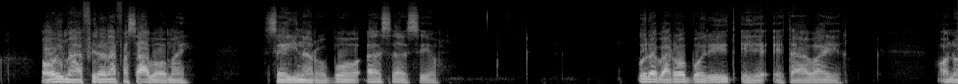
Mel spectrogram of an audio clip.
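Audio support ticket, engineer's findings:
Hard clipping on speech peaks at 0.43–1.77 s, 2.78–4.01 s, 6.41–7.26 s, 7.61–8.26 s and 9.44–9.58 s. Overdrive was about 12, 6, 10, 4 and 3 dB. The probable cause is an overloaded gain stage or converter. Flattened peaks add high harmonics, giving crackle on peaks, with harsh fuzz in the heavier first and third spans.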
